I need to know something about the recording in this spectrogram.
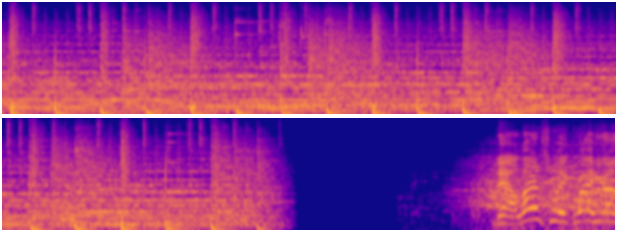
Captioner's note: crowd cheering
